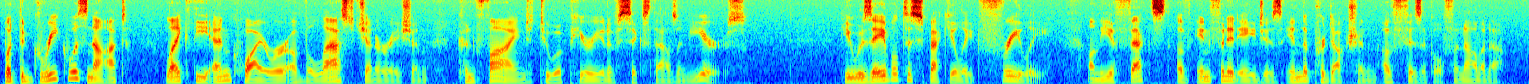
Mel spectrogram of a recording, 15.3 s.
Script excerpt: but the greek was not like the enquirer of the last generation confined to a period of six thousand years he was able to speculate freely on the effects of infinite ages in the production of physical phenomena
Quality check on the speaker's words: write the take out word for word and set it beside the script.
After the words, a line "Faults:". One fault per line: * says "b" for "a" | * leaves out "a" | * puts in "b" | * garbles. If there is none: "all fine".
but the greek was not like the enquirer of the last generation confined to a period of six thousand years he was able to speculate freely on the effects of infinite ages in the production of physical phenomena
Faults:
all fine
